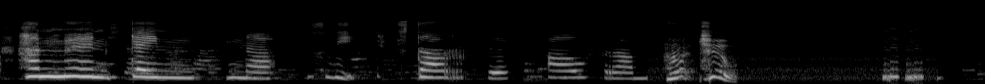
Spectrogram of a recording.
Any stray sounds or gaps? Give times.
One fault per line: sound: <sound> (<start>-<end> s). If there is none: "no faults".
sound: sneeze (6.6-7.4 s)
sound: laugh (8.8-9.2 s)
